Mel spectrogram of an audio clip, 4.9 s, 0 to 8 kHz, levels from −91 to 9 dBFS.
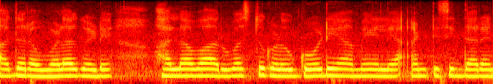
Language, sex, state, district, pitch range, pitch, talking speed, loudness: Kannada, female, Karnataka, Bidar, 195-205 Hz, 200 Hz, 85 wpm, -13 LUFS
